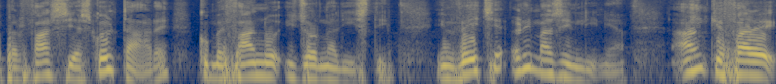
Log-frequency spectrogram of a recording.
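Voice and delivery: steady radio storytelling voice; host reading a short story on air; story narration. Acted. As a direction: read it like a tale to the listeners. Host reads a story aloud.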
